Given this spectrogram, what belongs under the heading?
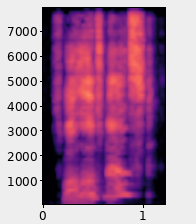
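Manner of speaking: high, drawn-out rising question; incredulous nephew. A narrator's reading. Nephew doubting uncle's excuse, incredulous. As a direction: echo it high in disbelief.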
